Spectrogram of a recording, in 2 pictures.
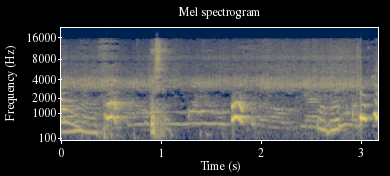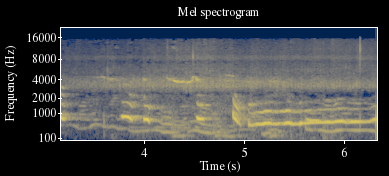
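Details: Two Labrador Retrievers playing and flashing their teeth at each other make odd, wavering whines and short yelping yips, bending up and down in pitch; recorded February 23, 2019.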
